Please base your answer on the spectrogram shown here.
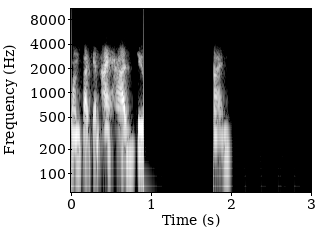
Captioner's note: audio cuts out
